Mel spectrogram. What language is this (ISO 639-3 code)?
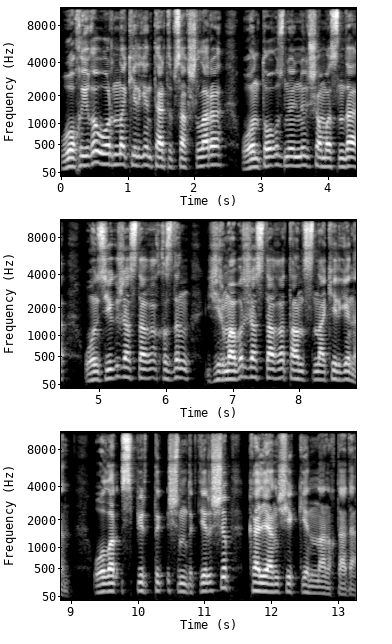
kaz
